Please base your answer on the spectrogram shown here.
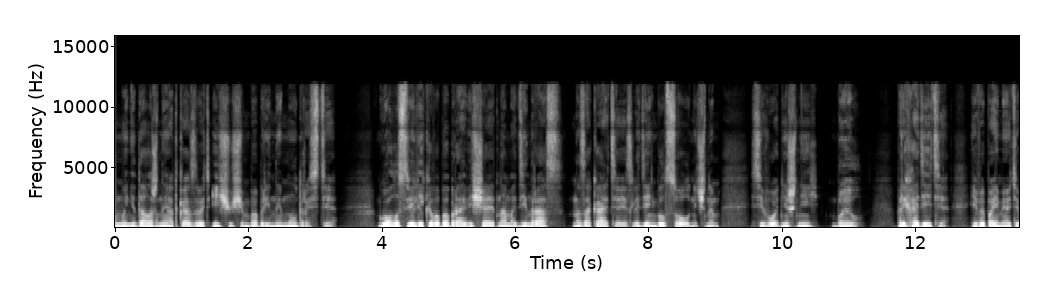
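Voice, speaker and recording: A man voicing a very old grey male beaver, a pompous zealot who speaks slowly and solemnly. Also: fairly low pitch, mellow, dry recording, studio quality, voice pushed up. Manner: slow, solemn and self-important.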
